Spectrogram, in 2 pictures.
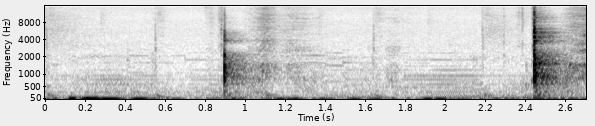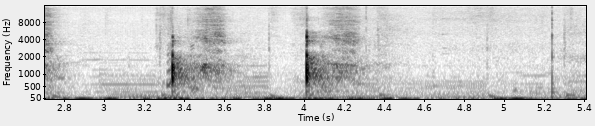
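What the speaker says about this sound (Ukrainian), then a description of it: "Я їх беру і нарізаю на такі шматочки." A knife chops sharply through button mushrooms against a cutting board in a few irregular strokes, close and crisp, with quiet pauses in between.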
